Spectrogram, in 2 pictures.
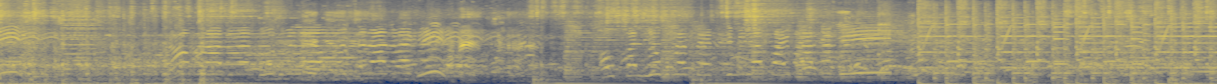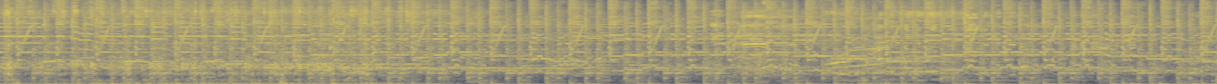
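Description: Crowd at a village fair in Gopaltola, a small village in Khairagarh district, a dense continuous murmur of many voices over a loud, steady rhythmic beat of amplified music, with brief quieter gaps early on.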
